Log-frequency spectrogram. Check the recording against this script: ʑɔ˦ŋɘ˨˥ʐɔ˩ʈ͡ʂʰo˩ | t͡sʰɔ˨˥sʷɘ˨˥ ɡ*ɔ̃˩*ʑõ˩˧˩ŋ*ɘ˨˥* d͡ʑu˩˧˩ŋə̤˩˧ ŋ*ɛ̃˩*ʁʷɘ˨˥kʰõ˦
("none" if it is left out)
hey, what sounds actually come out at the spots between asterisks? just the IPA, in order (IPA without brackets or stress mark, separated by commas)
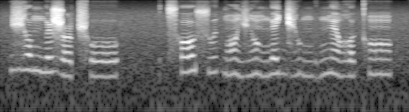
ɔ̃˩˧˩, ɛ˨˥, ɛ̃˥˩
